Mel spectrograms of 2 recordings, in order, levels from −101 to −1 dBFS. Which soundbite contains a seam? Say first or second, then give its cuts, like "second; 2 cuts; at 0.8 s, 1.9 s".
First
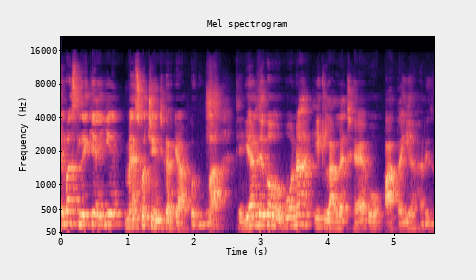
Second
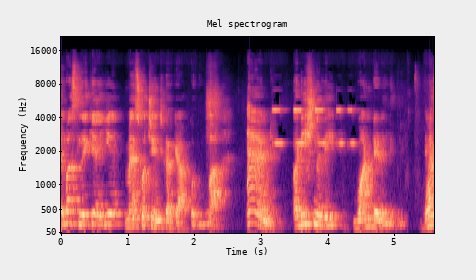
first; 1 cut; at 2.6 s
